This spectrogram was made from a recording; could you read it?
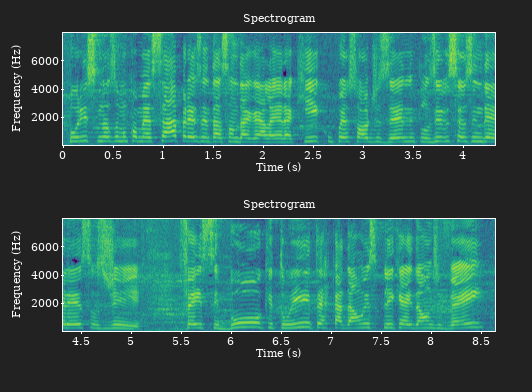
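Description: Brazilian woman hosting a panel outdoors, high voice, bit of noise behind. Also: a bit bright. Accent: Brazilian Portuguese. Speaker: host. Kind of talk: casual panel moderation.

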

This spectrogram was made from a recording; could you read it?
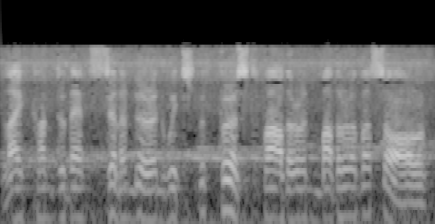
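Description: An actor playing the solemn last survivor of a peaceful race in a 1950s radio drama, reverent and archaic in delivery. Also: male voice, mid-range voice, normal speed, noisy background, lightly acted. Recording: muffled old radio recording with music.

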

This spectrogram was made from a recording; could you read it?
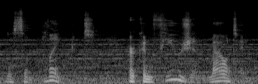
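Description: A man narrating a fantasy audio drama in a steady, solemn storytelling voice. His pitch sits in a middle range, and music plays clearly beneath him. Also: unhurried.

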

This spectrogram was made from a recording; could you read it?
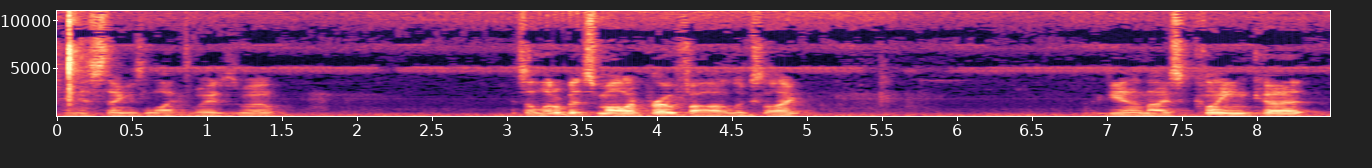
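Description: A man in his thirties with a low voice talks through gear in a relaxed, eager way, with plenty of fillers. He is picked up by a camera several feet off in a roomy open garage. A faint hiss of ambience sits under him. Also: moderate pace, pauses often, distant mic. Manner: relaxed, enthusiastic, thinks aloud with fillers. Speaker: fishing channel host. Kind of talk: casual product review. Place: large open garage with a boat. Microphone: camera several feet away.

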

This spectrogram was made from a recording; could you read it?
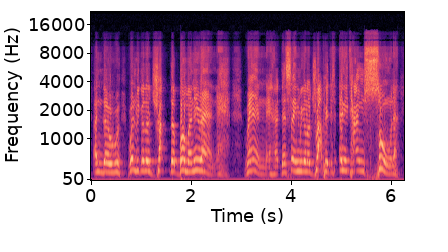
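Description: A man preaching a call-and-response sermon in church, exhorting and repeating himself, with halting, stretched-out phrases. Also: very high voice, vocal fry. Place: church service before a congregation.

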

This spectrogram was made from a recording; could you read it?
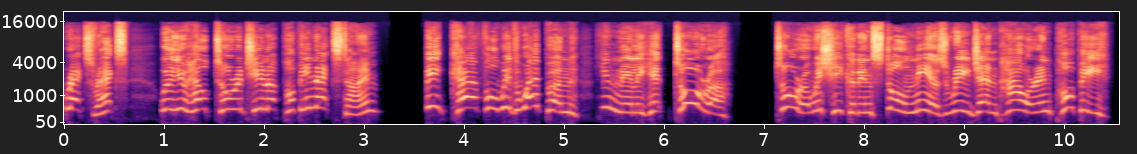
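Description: A tiny, round furry inventor creature from a video game, with an extremely high, squeaky voice. It is proud and excitable, with bright, forceful delivery and childlike broken grammar. The recording is close and dry. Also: male voice, moderate pace, no room sound, exaggerated voice. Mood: excitable, chatty. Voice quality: squeaky, cartoonish. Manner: childlike broken grammar, third-person self-reference. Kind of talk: video game character voice lines.

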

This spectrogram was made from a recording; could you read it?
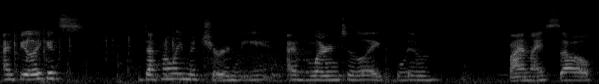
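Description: A woman's voice: mid-range voice, flat delivery, unhurried. Casual eighteen-year-old woman, noisy room. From Ithaca, New York. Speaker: interviewee. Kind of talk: casual interview answers.

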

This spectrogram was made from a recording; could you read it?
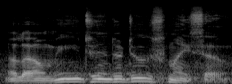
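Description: Suave, lively scheming sorcerer. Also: male voice, fairly low pitch, moderate pace. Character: smooth, courtly, scheming male sorcerer. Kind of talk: video game villain lines. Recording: game ambience noise behind.

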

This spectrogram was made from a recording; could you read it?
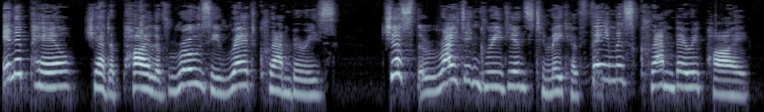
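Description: A woman reads to young children in a high voice. Her pitch swings widely, and she leans into key words with a sing-song, drawn-out emphasis. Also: sing-song. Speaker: children's storybook reader, channel host. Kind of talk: expressive read-aloud storytelling for young children.

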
